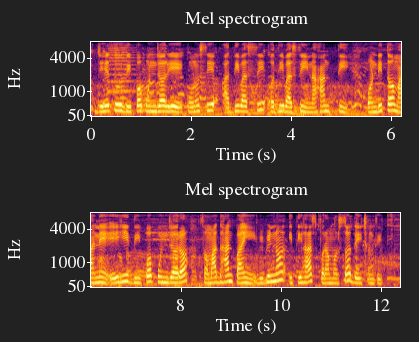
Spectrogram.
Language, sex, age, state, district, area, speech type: Odia, female, 18-30, Odisha, Balangir, urban, read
